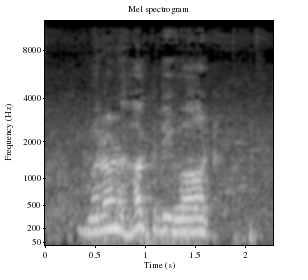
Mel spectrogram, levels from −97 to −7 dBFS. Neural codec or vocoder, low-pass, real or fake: vocoder, 48 kHz, 128 mel bands, Vocos; 10.8 kHz; fake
